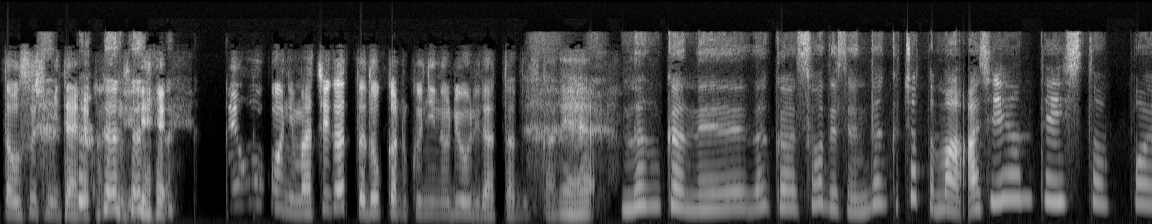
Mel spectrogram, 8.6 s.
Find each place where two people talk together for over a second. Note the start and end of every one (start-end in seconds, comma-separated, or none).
none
